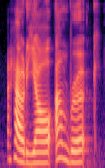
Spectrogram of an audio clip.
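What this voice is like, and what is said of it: Attempted Southern American accent. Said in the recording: “I can't do as good of a Southern accent ... As either of these other two, but I'm going to try my best.”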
